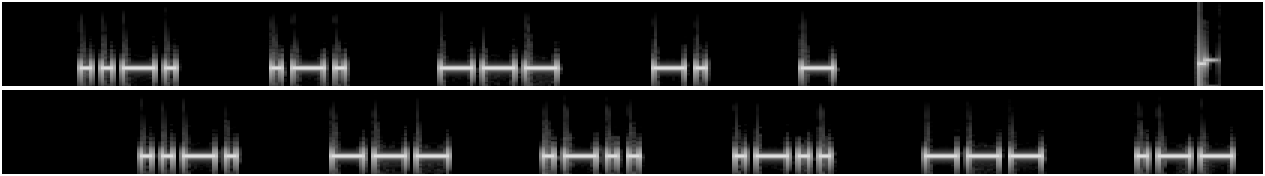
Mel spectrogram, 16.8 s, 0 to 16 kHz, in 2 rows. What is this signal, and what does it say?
Morse code, heard as a keyed tone, about 17 wpm, spaced as for 10 wpm, 700 Hz. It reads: FRONT FOLLOW
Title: 3x Character Spacing - Top 500 Words - 17wpm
